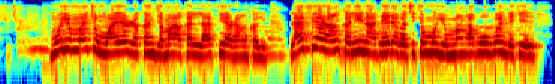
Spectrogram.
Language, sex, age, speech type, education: Hausa, female, 30-45, spontaneous, primary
